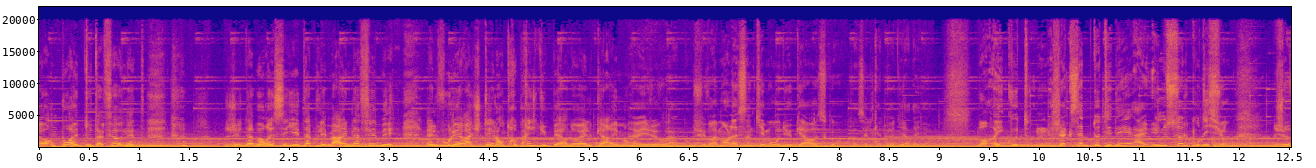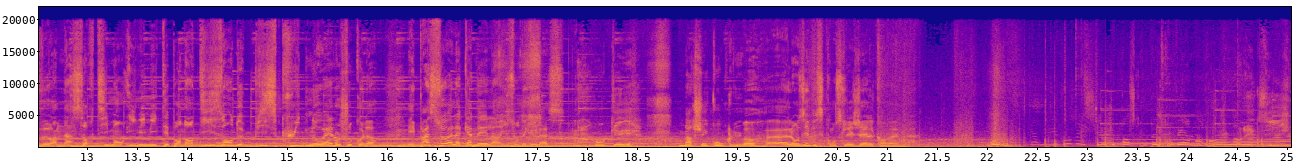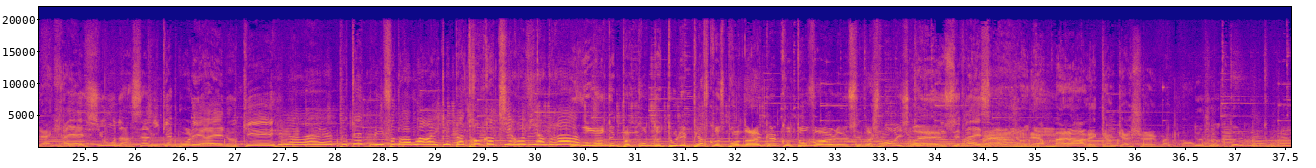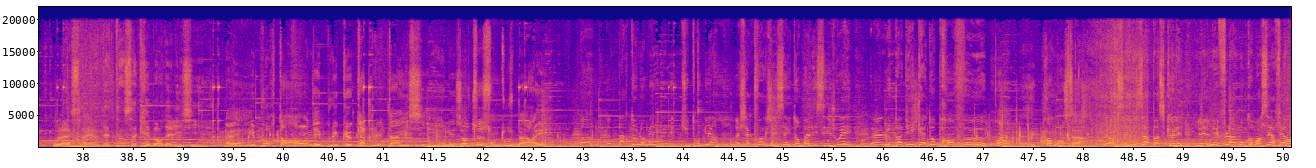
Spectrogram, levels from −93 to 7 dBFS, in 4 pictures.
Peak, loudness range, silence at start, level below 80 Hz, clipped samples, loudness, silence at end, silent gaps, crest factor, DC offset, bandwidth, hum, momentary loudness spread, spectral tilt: 0 dBFS; 6 LU; 0 s; -22 dBFS; under 0.1%; -14 LUFS; 0 s; none; 14 dB; under 0.1%; over 20 kHz; none; 8 LU; -5.5 dB/octave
